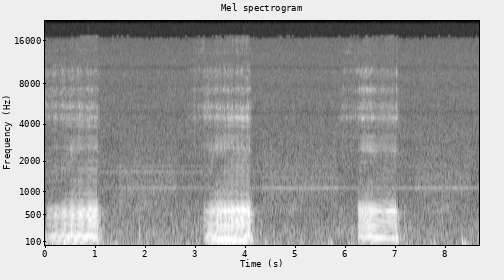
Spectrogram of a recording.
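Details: French bulldog snoring loudly while asleep: loud, rattling snores, about three breaths in nine seconds, with quiet pauses between.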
